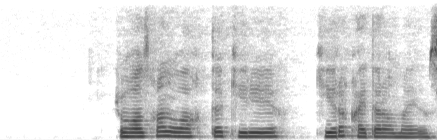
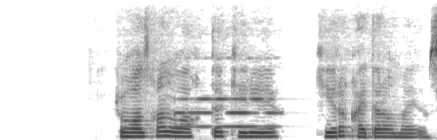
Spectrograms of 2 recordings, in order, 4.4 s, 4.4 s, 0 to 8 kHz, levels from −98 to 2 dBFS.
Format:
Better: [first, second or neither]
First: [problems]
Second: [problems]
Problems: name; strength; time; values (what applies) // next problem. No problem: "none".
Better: first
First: none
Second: noise reduction (classical method spectral subtraction)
